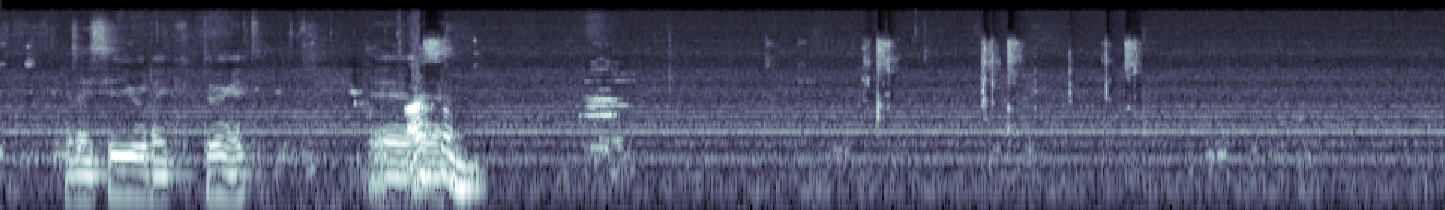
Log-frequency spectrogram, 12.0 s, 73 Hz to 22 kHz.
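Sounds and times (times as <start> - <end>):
faint steady hum: 0.0 - 12.0
person saying uh: 3.1 - 4.1.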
